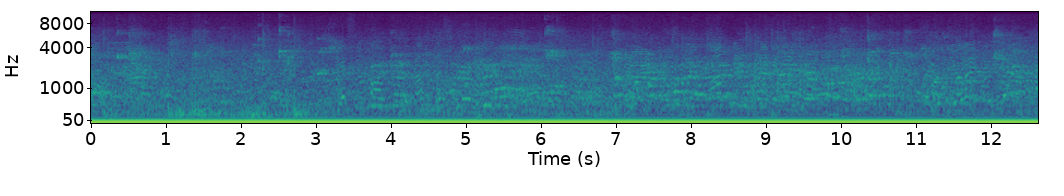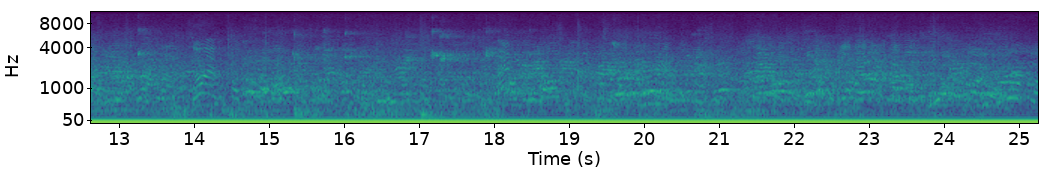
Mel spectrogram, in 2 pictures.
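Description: A crowd of spectators chatters and calls out throughout a large echoing gym.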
